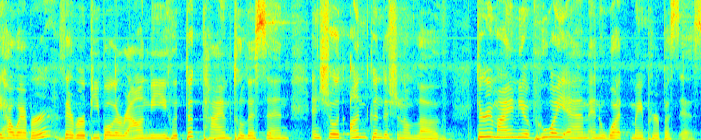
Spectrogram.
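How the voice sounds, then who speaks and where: A woman's voice: a little high, darkish tone, long reverb tail. A young woman giving an earnest prepared speech as a pageant contestant, speaking straight to the audience.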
